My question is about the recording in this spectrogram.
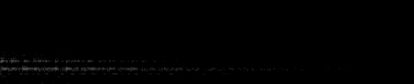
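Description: Faint end of a trance track's fade-out: a sustained synthesizer chord dying away, its low bass cutting off about a second and a half in and the remaining pad fading to nothing.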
